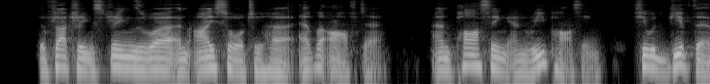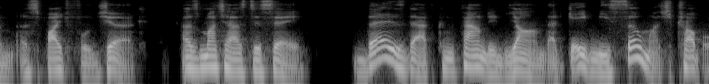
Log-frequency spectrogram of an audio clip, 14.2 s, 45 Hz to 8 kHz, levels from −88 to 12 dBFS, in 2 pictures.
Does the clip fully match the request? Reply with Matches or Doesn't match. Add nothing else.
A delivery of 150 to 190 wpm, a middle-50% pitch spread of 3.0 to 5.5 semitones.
Matches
